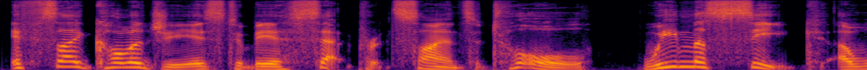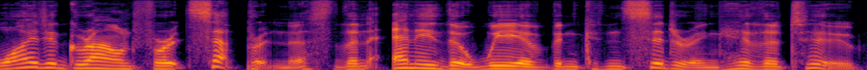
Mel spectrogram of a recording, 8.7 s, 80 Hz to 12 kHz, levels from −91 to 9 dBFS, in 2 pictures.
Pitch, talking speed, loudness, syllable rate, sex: 150 Hz, 185 wpm, -19 LUFS, 5.4 syllables/s, male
